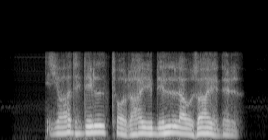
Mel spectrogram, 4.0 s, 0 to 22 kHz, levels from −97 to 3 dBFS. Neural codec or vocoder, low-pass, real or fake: codec, 16 kHz in and 24 kHz out, 0.6 kbps, FocalCodec, streaming, 4096 codes; 5.4 kHz; fake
